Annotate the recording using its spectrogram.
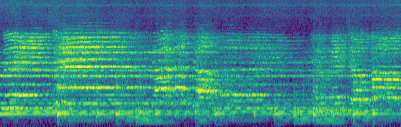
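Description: Church choir singing a hymn in sustained, slow-moving chords over a steady held accompaniment note.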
